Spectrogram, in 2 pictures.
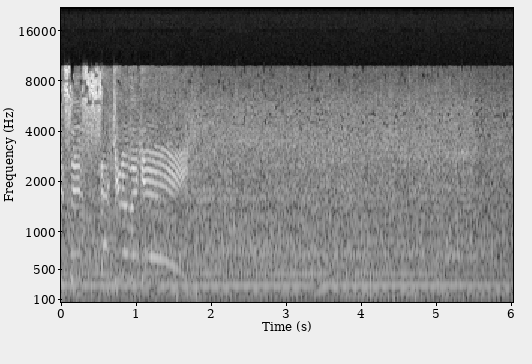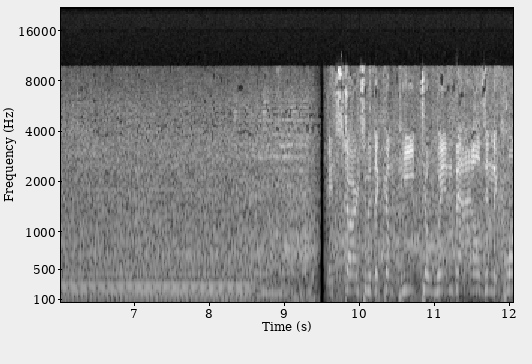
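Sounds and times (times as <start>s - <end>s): arena goal horn chord: 0.0s - 9.0s
crowd cheering: 0.0s - 12.0s.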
